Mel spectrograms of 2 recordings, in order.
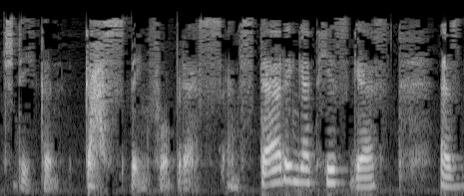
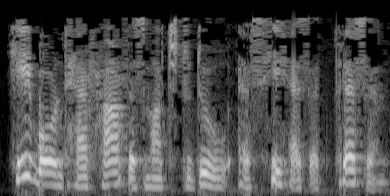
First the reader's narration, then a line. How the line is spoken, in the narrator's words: said Dr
